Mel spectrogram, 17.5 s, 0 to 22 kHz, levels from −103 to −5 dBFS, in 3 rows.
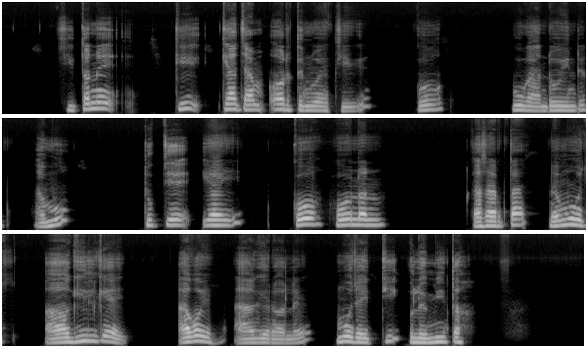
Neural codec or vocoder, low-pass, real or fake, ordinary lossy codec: none; none; real; none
